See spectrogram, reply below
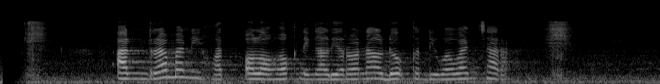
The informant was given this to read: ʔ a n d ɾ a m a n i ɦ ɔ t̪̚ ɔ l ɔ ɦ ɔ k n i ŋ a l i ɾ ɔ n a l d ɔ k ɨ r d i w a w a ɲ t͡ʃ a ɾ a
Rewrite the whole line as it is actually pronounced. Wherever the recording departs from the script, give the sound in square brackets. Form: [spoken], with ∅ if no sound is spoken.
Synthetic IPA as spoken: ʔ a n d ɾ a m a n i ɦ ɔ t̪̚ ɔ l ɔ ɦ ɔ k n i ŋ a l i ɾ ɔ n a l d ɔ k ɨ r d i w a w a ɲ t͡ʃ a ɾ a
